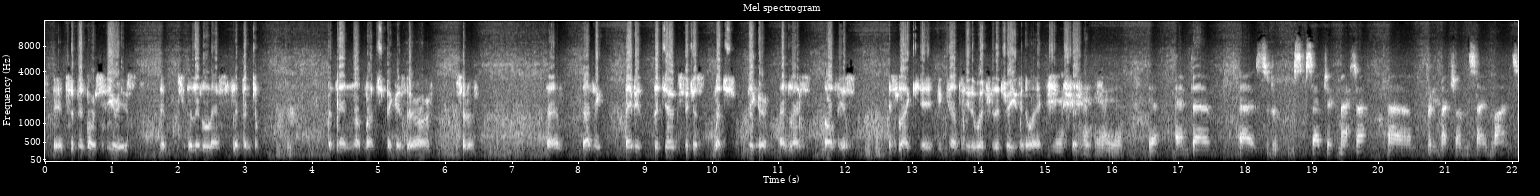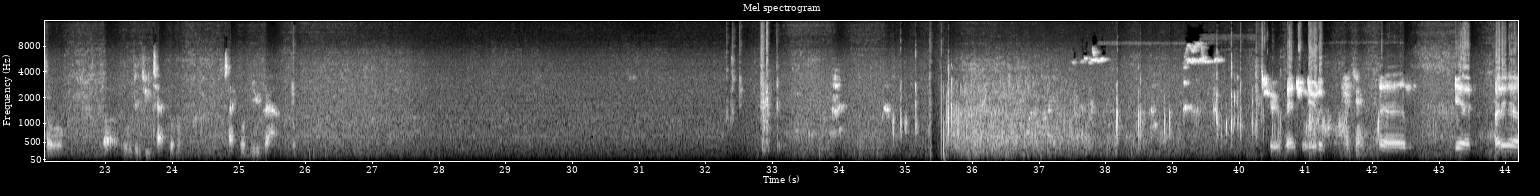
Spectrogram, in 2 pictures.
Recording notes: this is that analogue, 1998, recording, warts, and all (apologies)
